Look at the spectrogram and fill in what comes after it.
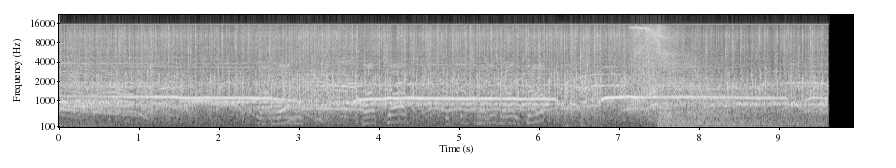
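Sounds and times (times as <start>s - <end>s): audience applauding and cheering: 0.0s - 9.6s.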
